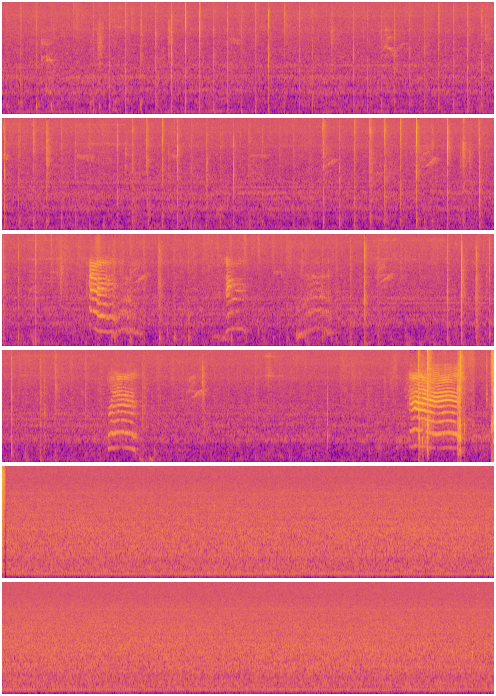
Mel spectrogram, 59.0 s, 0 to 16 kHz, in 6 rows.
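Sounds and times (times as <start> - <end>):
hand patting cat: 0.0 - 36.6, 37.7 - 59.0
cat meowing: 21.4 - 22.5.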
